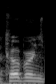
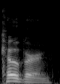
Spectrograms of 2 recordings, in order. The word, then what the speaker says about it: Cockburn: Second, he said his original last name spelling is Cockburn, but was originally pronounced Coburn. So they got rid of the C and the K so that it wouldn't look like cock. But it was always pronounced Coburn.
